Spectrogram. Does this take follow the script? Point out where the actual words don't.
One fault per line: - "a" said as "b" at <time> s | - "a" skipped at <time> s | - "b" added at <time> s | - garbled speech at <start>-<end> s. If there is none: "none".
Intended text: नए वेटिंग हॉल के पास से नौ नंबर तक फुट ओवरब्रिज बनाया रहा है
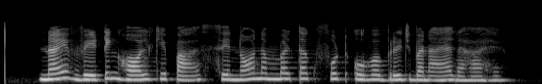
none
